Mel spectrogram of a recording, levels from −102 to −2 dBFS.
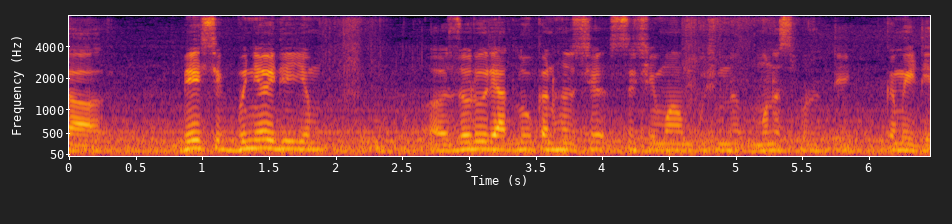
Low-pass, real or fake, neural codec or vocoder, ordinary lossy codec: none; real; none; none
